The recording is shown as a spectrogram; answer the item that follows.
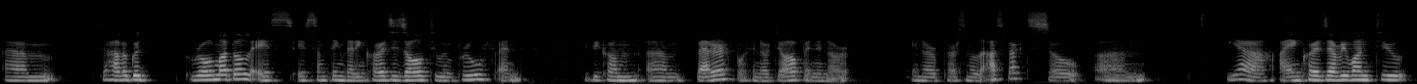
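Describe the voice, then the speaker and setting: Icelandic woman, mid-pitched, halting thank-you speech with lots of ums. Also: fairly even intonation, vocal fry. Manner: hesitant, many ums, trailing off quietly. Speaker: award recipient. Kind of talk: prerecorded acceptance speech.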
